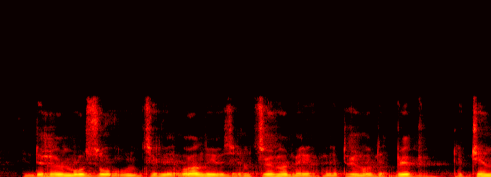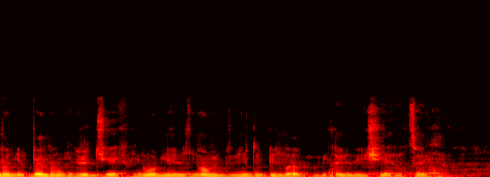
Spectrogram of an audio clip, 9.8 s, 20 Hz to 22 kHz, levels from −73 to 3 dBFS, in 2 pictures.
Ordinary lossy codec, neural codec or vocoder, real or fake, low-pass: none; autoencoder, 22.05 kHz, a latent of 192 numbers a frame, VITS, trained on one speaker; fake; 9.9 kHz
